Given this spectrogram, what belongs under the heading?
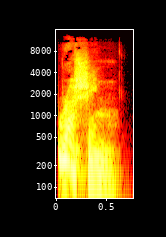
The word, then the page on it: rushing: British English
